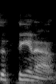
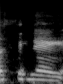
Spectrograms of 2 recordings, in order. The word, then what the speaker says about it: Athene: Horrible at pronunciations. I am sorry, but the goddess Athena, which they call Athene in this, which I like Athene, but as far as I've known, it's always been it's Athena.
